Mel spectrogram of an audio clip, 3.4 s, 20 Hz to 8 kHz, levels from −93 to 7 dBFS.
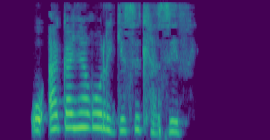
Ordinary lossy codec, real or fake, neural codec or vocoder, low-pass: MP3, 32 kbps; fake; codec, 16 kHz, 4.8 kbps, FACodec; 7.2 kHz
